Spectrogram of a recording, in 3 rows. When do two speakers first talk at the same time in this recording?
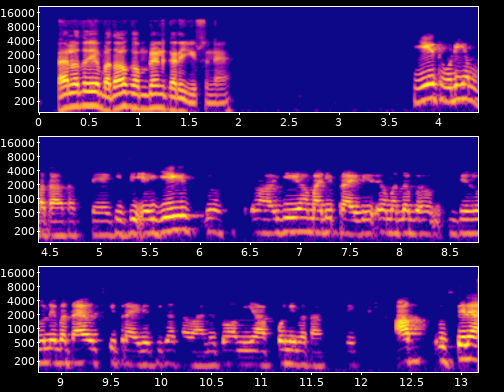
none

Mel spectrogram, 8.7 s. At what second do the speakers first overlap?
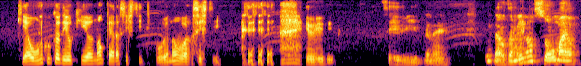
none

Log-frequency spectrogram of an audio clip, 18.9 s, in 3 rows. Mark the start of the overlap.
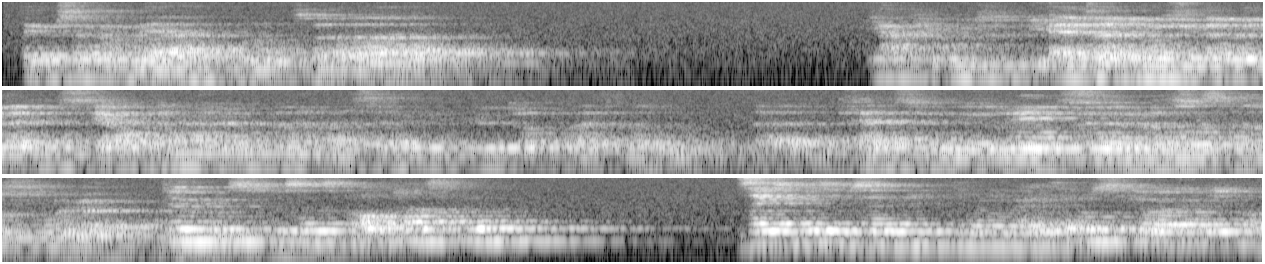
11.0 s

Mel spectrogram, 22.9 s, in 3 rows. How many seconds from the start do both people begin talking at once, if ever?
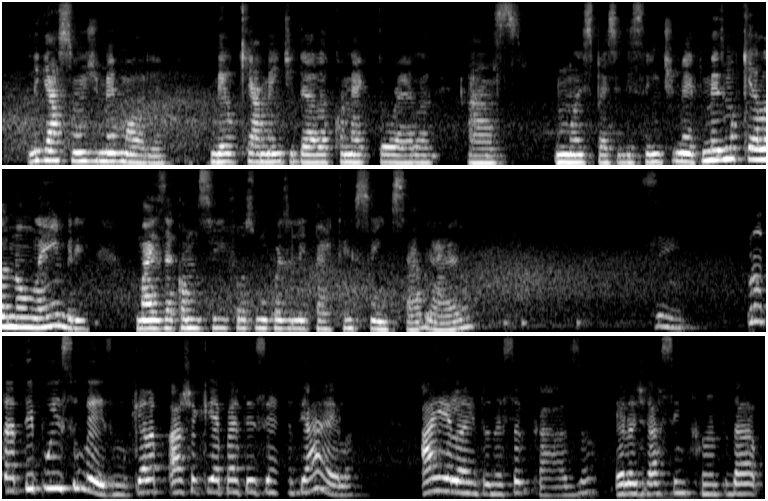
none

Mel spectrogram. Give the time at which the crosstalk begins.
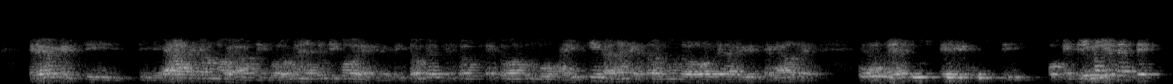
8.6 s

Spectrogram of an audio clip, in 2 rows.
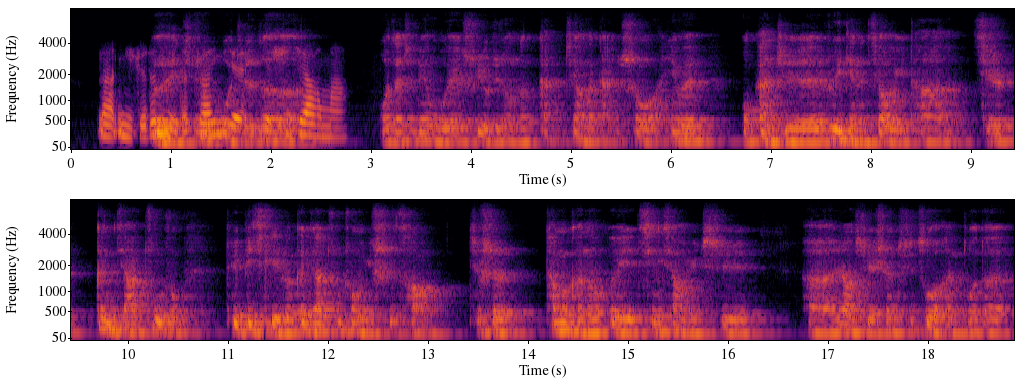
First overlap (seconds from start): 0.8 s

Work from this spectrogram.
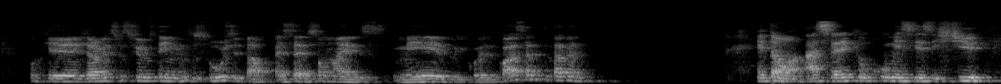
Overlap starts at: none

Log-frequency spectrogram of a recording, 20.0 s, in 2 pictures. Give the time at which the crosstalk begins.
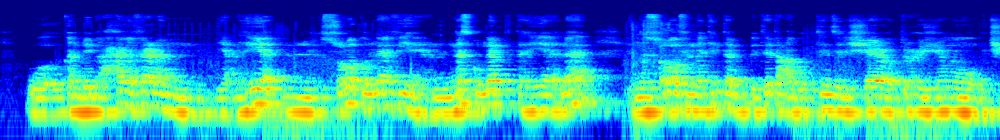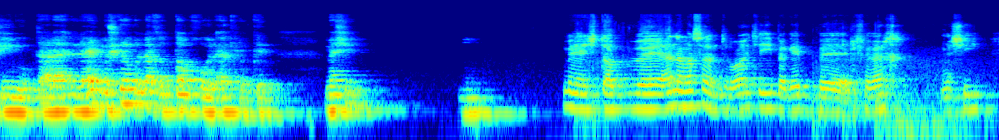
none

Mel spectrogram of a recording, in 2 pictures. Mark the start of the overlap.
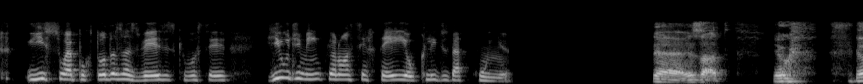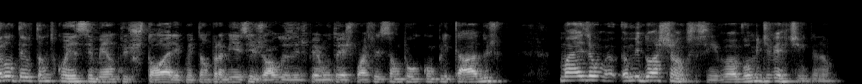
none

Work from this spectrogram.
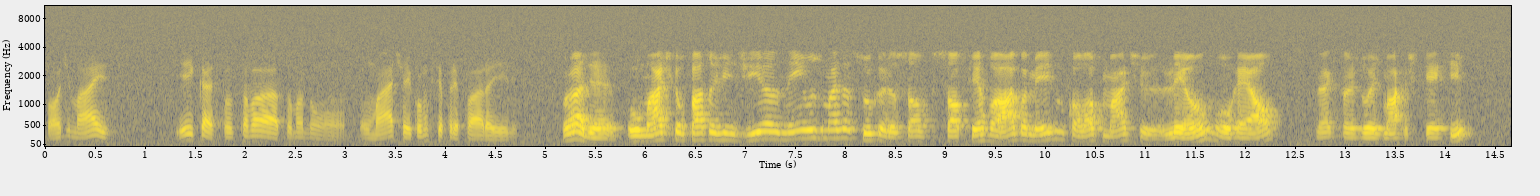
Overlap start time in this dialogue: none

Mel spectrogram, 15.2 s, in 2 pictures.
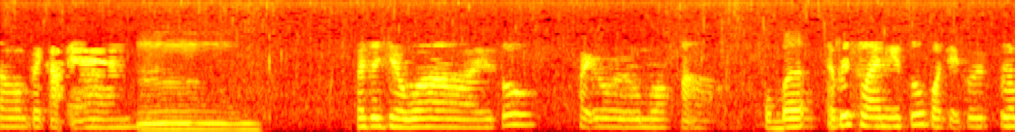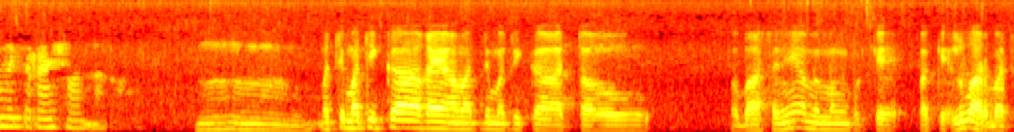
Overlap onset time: none

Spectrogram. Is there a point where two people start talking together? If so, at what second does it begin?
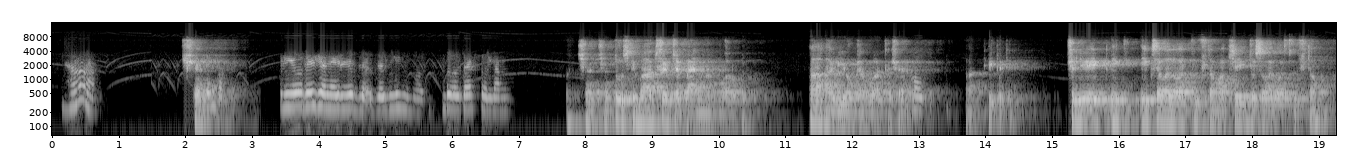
none

